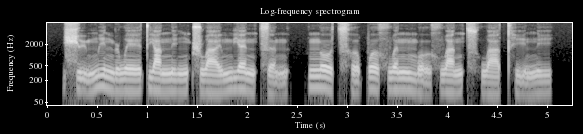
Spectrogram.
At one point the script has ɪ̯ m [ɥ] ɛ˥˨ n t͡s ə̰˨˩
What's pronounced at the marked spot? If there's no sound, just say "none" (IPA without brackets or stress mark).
j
